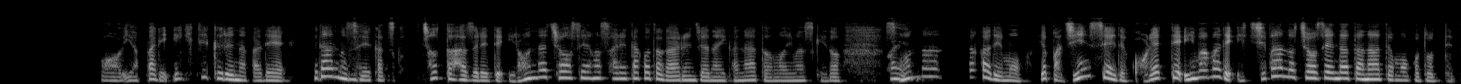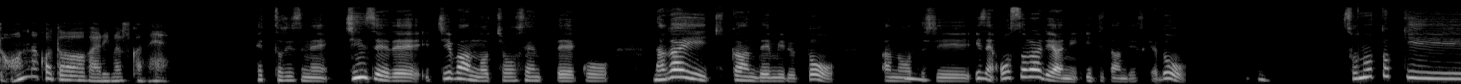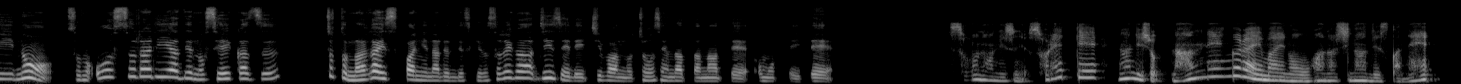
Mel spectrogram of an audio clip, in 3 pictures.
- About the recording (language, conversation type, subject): Japanese, podcast, 人生で一番の挑戦は何でしたか？
- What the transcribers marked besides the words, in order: none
